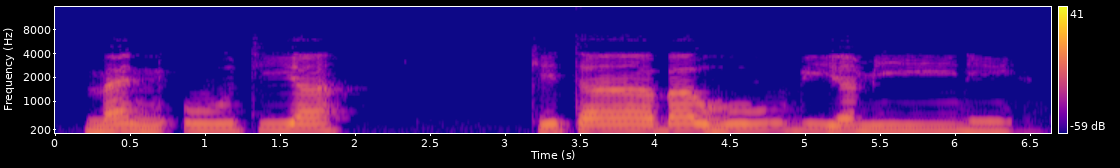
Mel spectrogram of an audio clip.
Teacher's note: نون ساکن پر یہاں غنہ نہیں ہوتا کیونکہ یہاں حروف حلقی میں سے حمزہ آیا ہے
